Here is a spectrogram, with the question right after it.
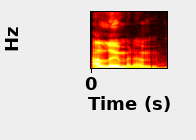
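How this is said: It is said in the American way.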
